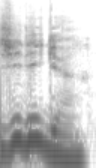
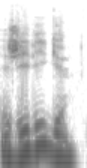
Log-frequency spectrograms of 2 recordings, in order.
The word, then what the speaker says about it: Gillig: On a invité pour cela Gillig. J'ai bien prononcé ce nom magnifique, Gillig. Très bien prononcé, Eric. Mais pas à l'alsacienne. Pas à l'alsacienne.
